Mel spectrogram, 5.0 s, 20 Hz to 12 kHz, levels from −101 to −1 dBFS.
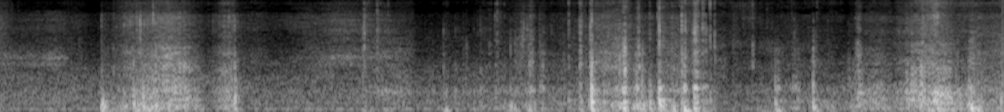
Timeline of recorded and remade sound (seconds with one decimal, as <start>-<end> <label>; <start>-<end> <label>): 0.0-5.0 recorded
